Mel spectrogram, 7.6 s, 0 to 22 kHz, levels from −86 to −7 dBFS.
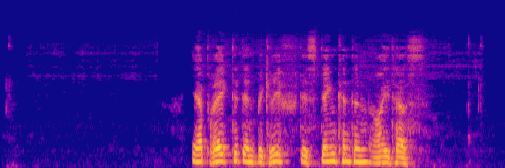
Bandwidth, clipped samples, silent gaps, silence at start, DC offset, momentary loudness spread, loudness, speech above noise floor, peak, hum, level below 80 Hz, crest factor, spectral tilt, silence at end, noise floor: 9.2 kHz; under 0.1%; none; 2.9 s; under 0.1%; 7 LU; -20 LUFS; 48 dB; -4 dBFS; none; -58 dBFS; 20 dB; -7.5 dB/octave; 1.25 s; -67 dBFS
